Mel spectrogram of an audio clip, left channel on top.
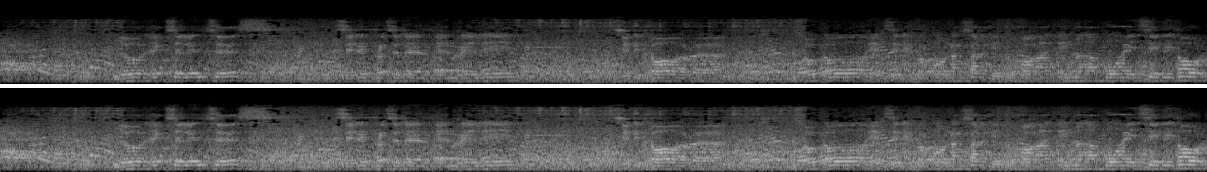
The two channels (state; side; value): quieter; left; 4.7 dB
